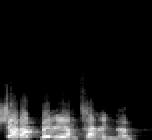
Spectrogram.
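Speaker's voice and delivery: very high, shrill, loud, flying-off-the-handle angry snap. Mid-rant about a friend skipping Kingdom Hearts, snapping at someone interrupting: angry outburst. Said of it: "sorry for flying off the handle like that".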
